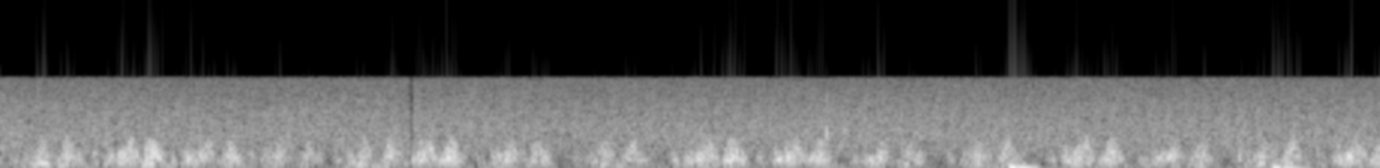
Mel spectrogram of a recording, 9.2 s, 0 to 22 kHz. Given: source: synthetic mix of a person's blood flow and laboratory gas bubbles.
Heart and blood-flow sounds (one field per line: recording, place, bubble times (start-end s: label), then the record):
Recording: Doppler ultrasound of blood flow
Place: precordium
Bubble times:
2.79-2.88 s: bubbles
5.48-5.55 s: bubbles
5.61-5.67 s: bubbles
8.24-8.32 s: bubbles
From the record:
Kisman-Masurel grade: 122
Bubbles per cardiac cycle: 1 to 2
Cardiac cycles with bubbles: 10 to 50%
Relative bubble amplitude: moderate (0.250 to 0.450)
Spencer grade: 2 (many but less than half of the cardiac periods contain bubble signals, singularly or in groups)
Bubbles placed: anywhere in the cardiac cycle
